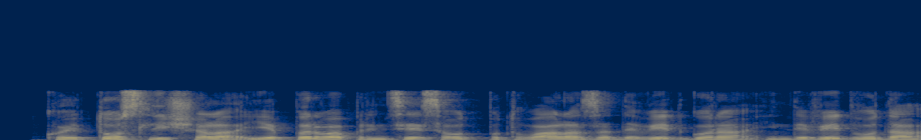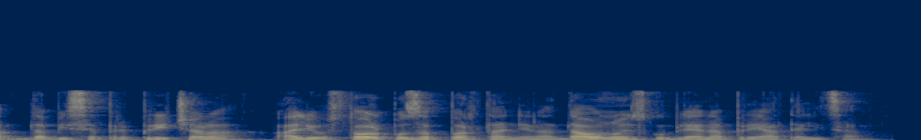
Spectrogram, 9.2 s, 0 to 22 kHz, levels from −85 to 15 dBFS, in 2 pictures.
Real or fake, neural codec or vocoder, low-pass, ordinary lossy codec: real; none; none; none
